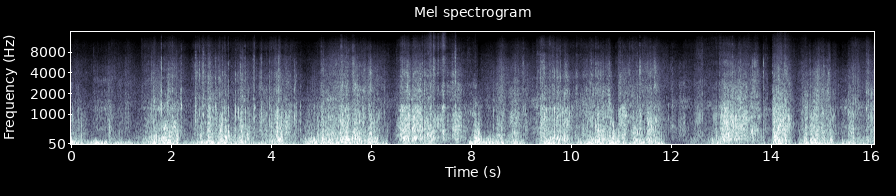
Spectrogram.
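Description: Skis hiss and swoosh through deep powder snow.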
